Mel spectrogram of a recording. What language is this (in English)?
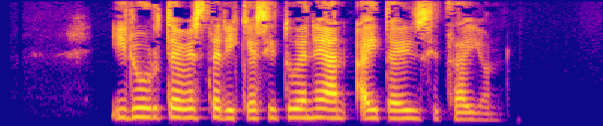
Basque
